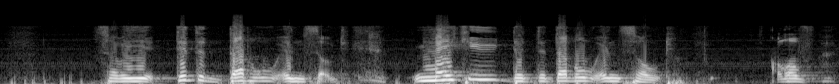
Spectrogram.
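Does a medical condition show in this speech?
Yes: cerebral palsy; discovered at age 2.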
